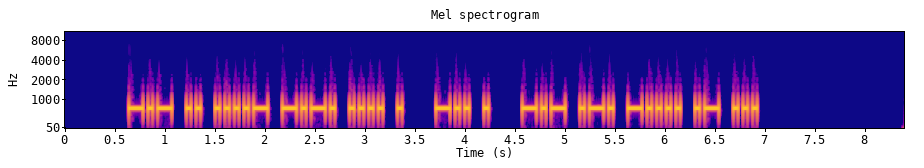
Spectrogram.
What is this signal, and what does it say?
Morse code, heard as a keyed tone, about 25 wpm, 700 Hz. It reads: KI4CHE DE KR6AS
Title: USA Callsign DE Callsign 25wpm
